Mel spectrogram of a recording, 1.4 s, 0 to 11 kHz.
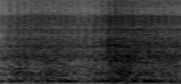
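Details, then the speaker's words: Access 125 scooter started after an air filter and spark plug change: short, even, low engine hum with a slight rise in speed, no misses or rattles. Normal idle; the scooter runs smoothly. "तो अब मैं आपको दिखाता हूँ air filter change करने के बाद और स्पार्क प्लग चेंज करने के बाद गाड़ी का रिस्पांस। देखिए स्टार्ट, तो साउंड सुनिए आप।"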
